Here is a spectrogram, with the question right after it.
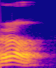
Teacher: રનું ઉચ્ચારણ કરતી વખતે જીભ, એનો પાછળનો ભાગ એ કંપન કરે છે, વારંવાર કંપન કરે છે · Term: પ્રકંપી વ્યંજન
